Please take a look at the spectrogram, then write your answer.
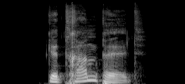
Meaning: past participle of trampeln
- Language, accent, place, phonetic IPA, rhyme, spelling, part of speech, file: German, Germany, Berlin, [ɡəˈtʁampl̩t], -ampl̩t, getrampelt, verb, De-getrampelt.ogg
